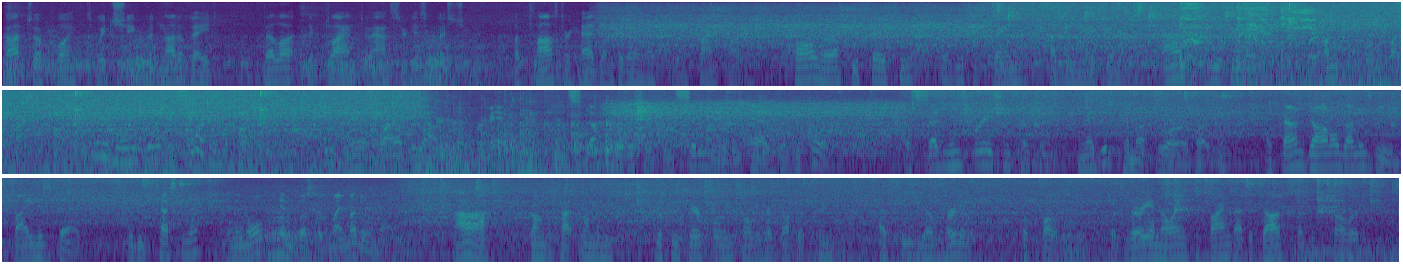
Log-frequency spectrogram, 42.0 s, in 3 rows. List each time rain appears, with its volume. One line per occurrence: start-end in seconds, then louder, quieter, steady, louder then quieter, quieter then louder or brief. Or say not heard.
0.0-41.9 louder then quieter.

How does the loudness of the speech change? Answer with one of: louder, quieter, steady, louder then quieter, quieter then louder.
steady.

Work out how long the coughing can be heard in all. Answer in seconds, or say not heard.
2 s.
